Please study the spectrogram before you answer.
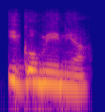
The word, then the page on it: egomania: Indian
